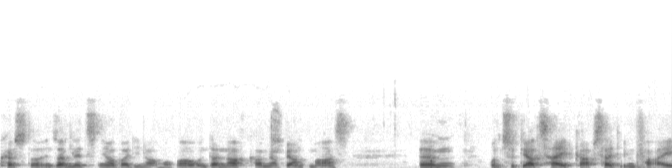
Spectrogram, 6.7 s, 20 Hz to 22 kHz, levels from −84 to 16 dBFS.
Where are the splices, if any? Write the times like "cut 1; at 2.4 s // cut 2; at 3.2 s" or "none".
none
